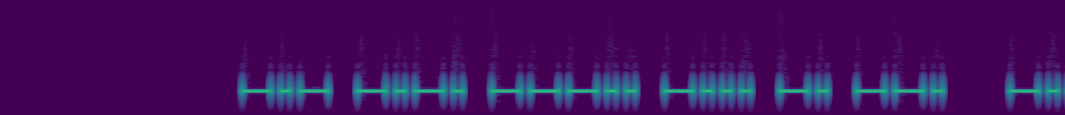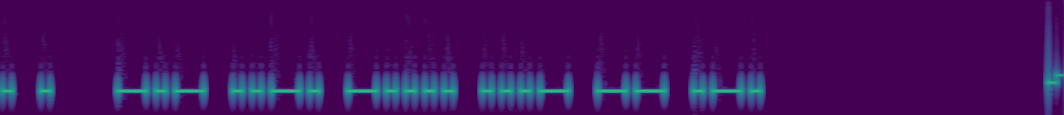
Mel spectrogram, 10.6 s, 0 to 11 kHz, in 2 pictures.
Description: Morse code, heard as a keyed tone, about 25 wpm, 700 Hz. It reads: KC8BNG DE KF6VMR
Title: USA Callsign DE Callsign - 6 Characters - 25wpm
